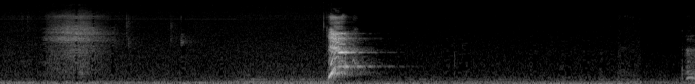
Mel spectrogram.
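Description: A single sharp, abrupt hiccup against quiet room noise, acted; a sudden involuntary diaphragm spasm ending in a quick glottal closure.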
